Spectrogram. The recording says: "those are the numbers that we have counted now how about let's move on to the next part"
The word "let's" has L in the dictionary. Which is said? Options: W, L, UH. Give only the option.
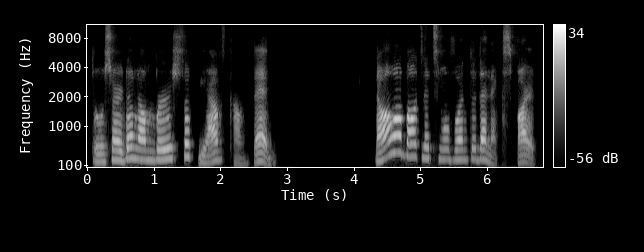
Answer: L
